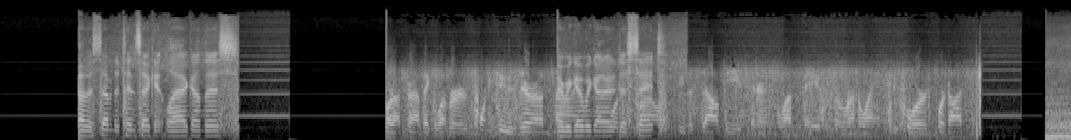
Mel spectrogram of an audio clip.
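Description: A young man talks calmly through a headset microphone.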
